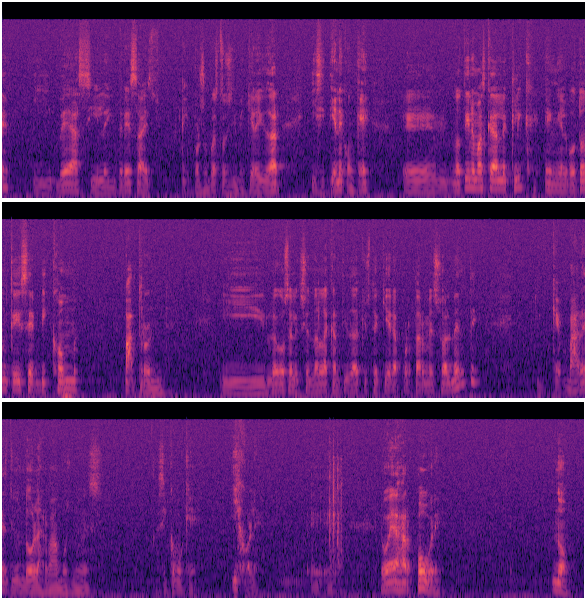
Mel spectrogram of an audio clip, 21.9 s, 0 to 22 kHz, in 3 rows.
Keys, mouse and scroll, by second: 18.8 alt+Tab, 19.5-20.4 scroll down 4, 20.8-21.8 drag.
